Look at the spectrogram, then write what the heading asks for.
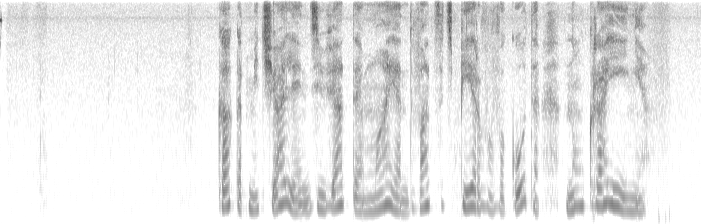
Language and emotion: Russian, neutral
